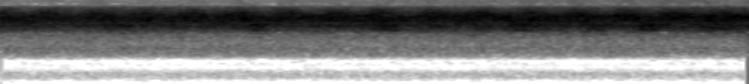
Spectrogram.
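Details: Summer cicada song as an unbroken, even, hissing high-pitched drone with no clear breaks or other sounds.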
